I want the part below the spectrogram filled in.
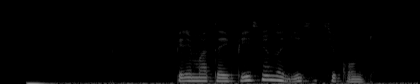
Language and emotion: Russian, neutral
